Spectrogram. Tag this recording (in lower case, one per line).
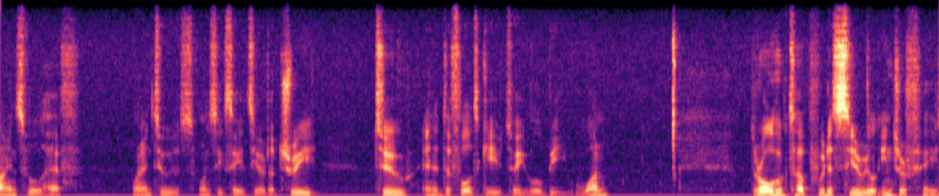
speech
